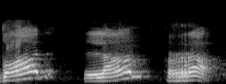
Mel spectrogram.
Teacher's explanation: இது மூணுமே வந்துட்டு நாக்கினுடைய ஓரங்கள்ல இருந்து உச்சரிக்கக்கூடிய எழுத்துக்கள்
